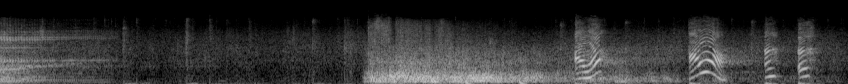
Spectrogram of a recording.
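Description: Heavy monsoon downpour with thunder in Chennai: a quieter rainy stretch gives way to a sudden loud, dense roar of rain with deep rumbles, while voices speak over it near the end.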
